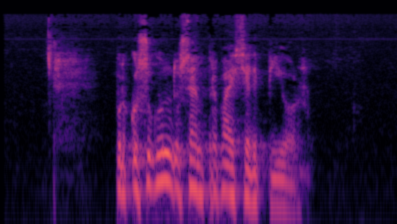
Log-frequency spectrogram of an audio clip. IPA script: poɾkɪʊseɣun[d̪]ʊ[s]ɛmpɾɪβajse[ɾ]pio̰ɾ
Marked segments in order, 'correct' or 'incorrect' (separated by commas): correct, correct, correct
